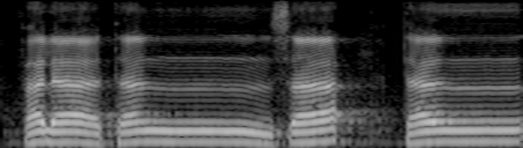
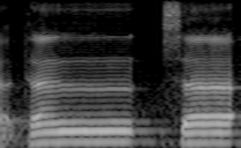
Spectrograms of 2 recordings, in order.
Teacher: النون خاليه من الحركه في المصحف حكمها الاخفاء مع الغنه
